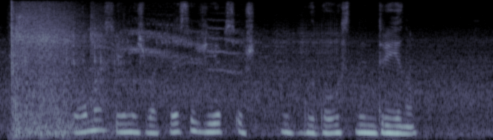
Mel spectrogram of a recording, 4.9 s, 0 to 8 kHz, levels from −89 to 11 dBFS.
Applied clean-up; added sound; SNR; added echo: none; Slam; 8 dB; none.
